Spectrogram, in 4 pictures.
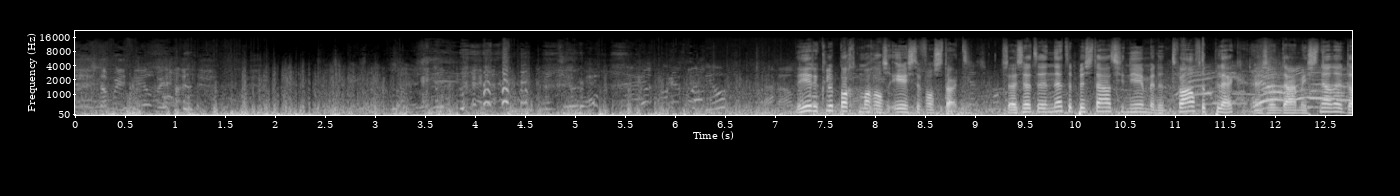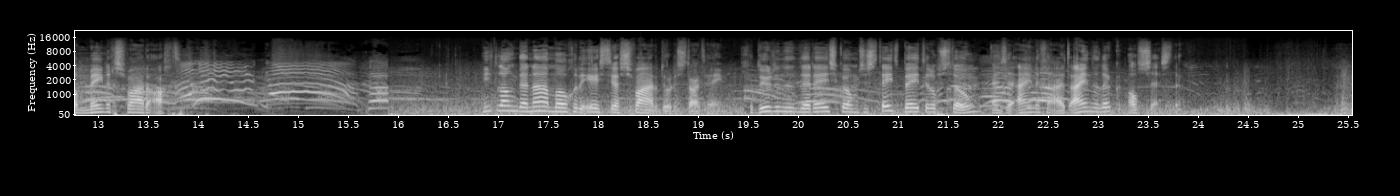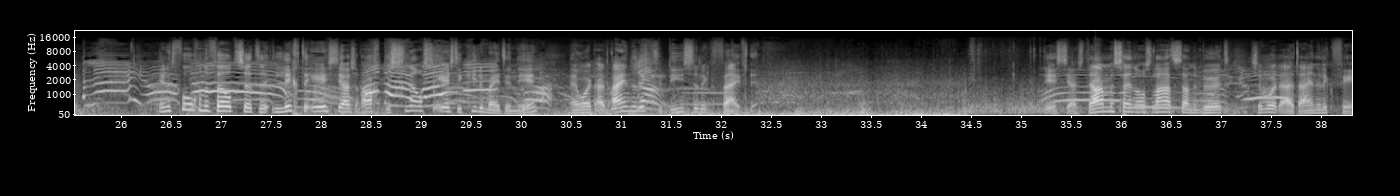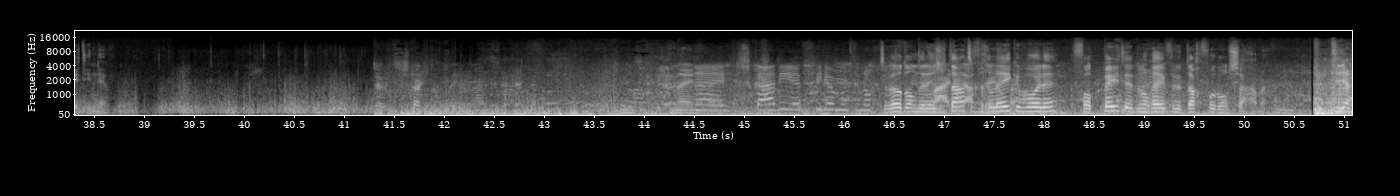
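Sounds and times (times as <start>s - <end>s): wind buffeting microphone: 0.0s - 14.3s, 15.6s - 51.0s
people talking: 4.9s - 15.0s, 16.8s - 23.9s, 25.6s - 32.4s, 35.2s - 38.6s, 43.8s - 51.0s
person shouting: 25.6s - 30.4s, 35.2s - 37.6s.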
